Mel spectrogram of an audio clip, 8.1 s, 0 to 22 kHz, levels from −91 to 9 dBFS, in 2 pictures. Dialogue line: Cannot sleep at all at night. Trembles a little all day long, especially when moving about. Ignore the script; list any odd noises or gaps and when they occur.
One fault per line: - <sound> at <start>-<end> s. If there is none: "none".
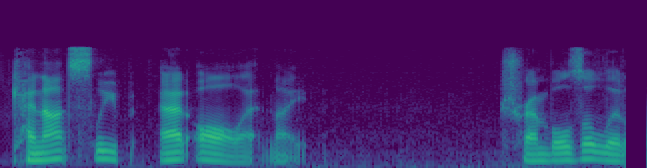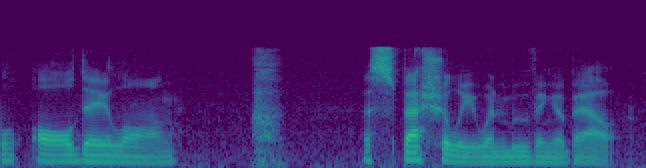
- dropout at 3.9-4.0 s
- breath at 5.6-5.9 s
